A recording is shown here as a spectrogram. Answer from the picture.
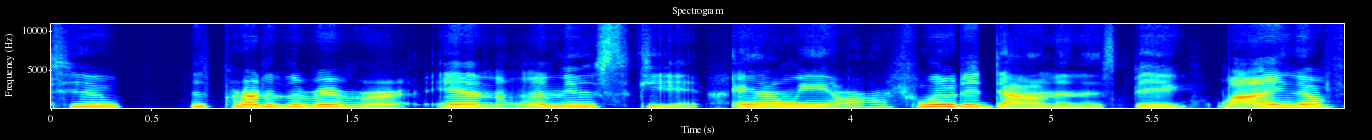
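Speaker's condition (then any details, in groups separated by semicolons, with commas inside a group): Cerebral palsy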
